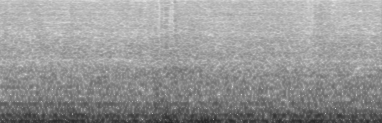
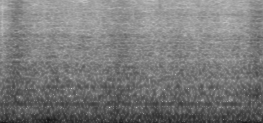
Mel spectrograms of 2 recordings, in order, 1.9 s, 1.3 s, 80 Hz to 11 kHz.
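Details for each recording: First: Dryer about 15–20 years old after the drive-system repair (idler pulley removed), run empty so the heating element comes on: a low, even drum rumble with no squeal; it sounds normal. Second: Dryer run after repairing a high-RPM screech in the drive system: a steady low droning rumble with a buzzy edge; suspected sheet-metal structural vibration, probably near the heating element, possibly the exhaust line; not confirmed.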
